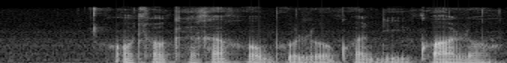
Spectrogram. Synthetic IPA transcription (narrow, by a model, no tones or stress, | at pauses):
ʊt͡ɬʰɔkʼɛχaχʊbʊlɔkʼwadikʼwaːlɔ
